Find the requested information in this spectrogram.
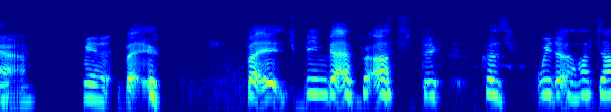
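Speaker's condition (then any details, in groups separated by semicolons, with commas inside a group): Spastic quadriplegic cerebral palsy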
